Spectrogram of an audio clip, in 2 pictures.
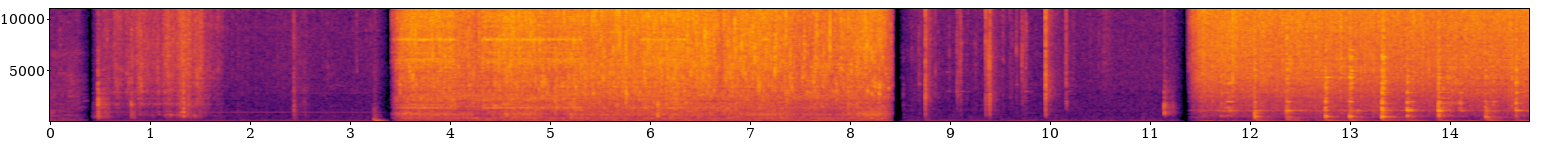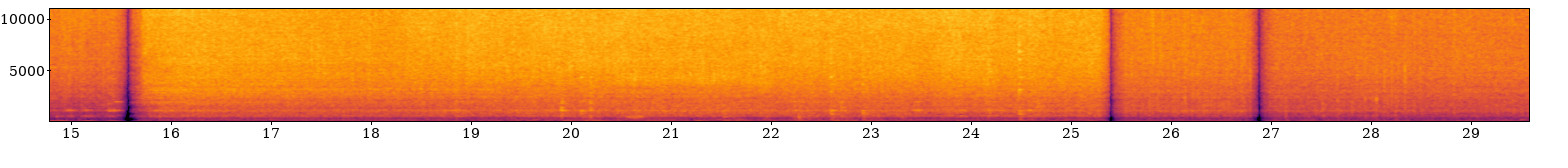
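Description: Chopped garlic and chillies, then squid, sizzling in hot oil in a nonstick pan, stirred with a spatula that scrapes and taps the pan. The sizzle is loudest and most even through the middle, with two short near-quiet gaps, at the start and about a third of the way in.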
